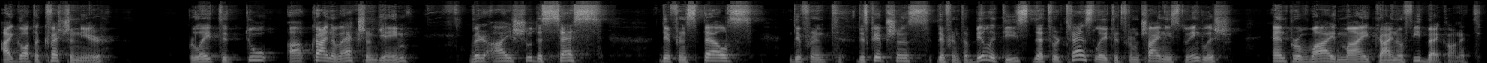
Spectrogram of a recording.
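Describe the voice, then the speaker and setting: A man's voice: a little high, animated, moderate pace. A young man giving a conference talk on stage, conversational and self-deprecating. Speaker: conference speaker, game narrative designer.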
